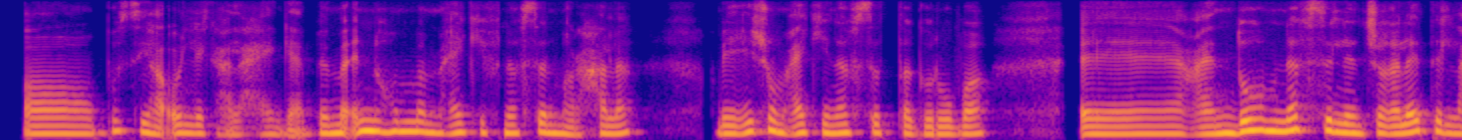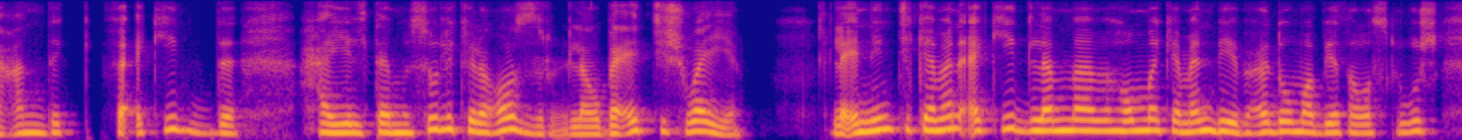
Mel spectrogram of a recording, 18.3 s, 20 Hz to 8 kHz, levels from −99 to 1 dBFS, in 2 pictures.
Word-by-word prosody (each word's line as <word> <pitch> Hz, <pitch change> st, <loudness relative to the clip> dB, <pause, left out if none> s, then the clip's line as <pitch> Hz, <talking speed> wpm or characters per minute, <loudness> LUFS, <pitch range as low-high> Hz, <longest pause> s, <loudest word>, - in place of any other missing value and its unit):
آه، 165 Hz, 0 st, -3 dB
بُصي 220 Hz, -3 st, -4 dB
هاقول 175 Hz, +2 st, -3 dB
لكِ 170 Hz, -1 st, -8 dB
على -, -, -12 dB
حاجة 155 Hz, +1 st, -11 dB
بما 175 Hz, +1 st, 0 dB
إن 225 Hz, +1 st, +5 dB
هُم 210 Hz, 0 st, 0 dB, 0.2 s
معاكِ 185 Hz, +2 st, -4 dB
في 185 Hz, -1 st, -8 dB
نفس 175 Hz, +3 st, -5 dB
المرحلة 170 Hz, 0 st, -3 dB, 0.5 s
بيعيشوا 200 Hz, +7 st, -1 dB
معاكِ 185 Hz, +1 st, -3 dB
نفس 185 Hz, +1 st, -2 dB
التجربة 160 Hz, -2 st, -5 dB, 0.6 s
آآ 160 Hz, +1 st, -3 dB
عندهم 175 Hz, +10 st, +3 dB
نفس 240 Hz, +1 st, +1 dB
الانشغالات 185 Hz, +1 st, +1 dB
اللي 175 Hz, -5 st, -2 dB
عندِك، 185 Hz, +3 st, -3 dB
فأكيد 185 Hz, -3 st, -3 dB, 0.4 s
حيلتمسوا 185 Hz, +3 st, +2 dB
لكِ 250 Hz, -2 st, 0 dB
العذر 200 Hz, -4 st, +1 dB
لو 155 Hz, 0 st, 0 dB
بعدتِ 215 Hz, +7 st, 0 dB
شوية، 205 Hz, -7 st, 0 dB, 0.6 s
لأن 200 Hz, +4 st, +5 dB
أنتِ 255 Hz, +2 st, +3 dB
كمان 245 Hz, +2 st, +4 dB
أكيد 225 Hz, +1 st, -1 dB
لمّا 230 Hz, 0 st, +6 dB
هُم 225 Hz, +1 st, +4 dB
كمان 220 Hz, 0 st, +3 dB
بيبعدوا 195 Hz, 0 st, +2 dB
وما 205 Hz, -2 st, +2 dB
بيتواصلوش 190 Hz, +3 st, -3 dB
185 Hz, 130 wpm, -23 LUFS, 170-220 Hz, 0.6 s, لمّا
